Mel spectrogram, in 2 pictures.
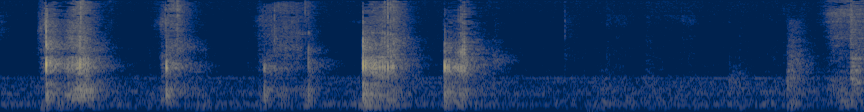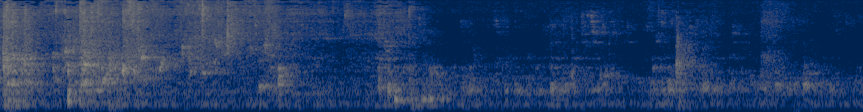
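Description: Knife strokes on a plastic cutting board while dicing tomatoes: about six sharp chops in the first two and a half seconds. After that come quieter clatter and handling noises.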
